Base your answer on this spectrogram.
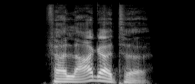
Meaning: inflection of verlagern: 1. first/third-person singular preterite 2. first/third-person singular subjunctive II
- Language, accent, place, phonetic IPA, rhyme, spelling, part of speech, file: German, Germany, Berlin, [fɛɐ̯ˈlaːɡɐtə], -aːɡɐtə, verlagerte, adjective / verb, De-verlagerte.ogg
